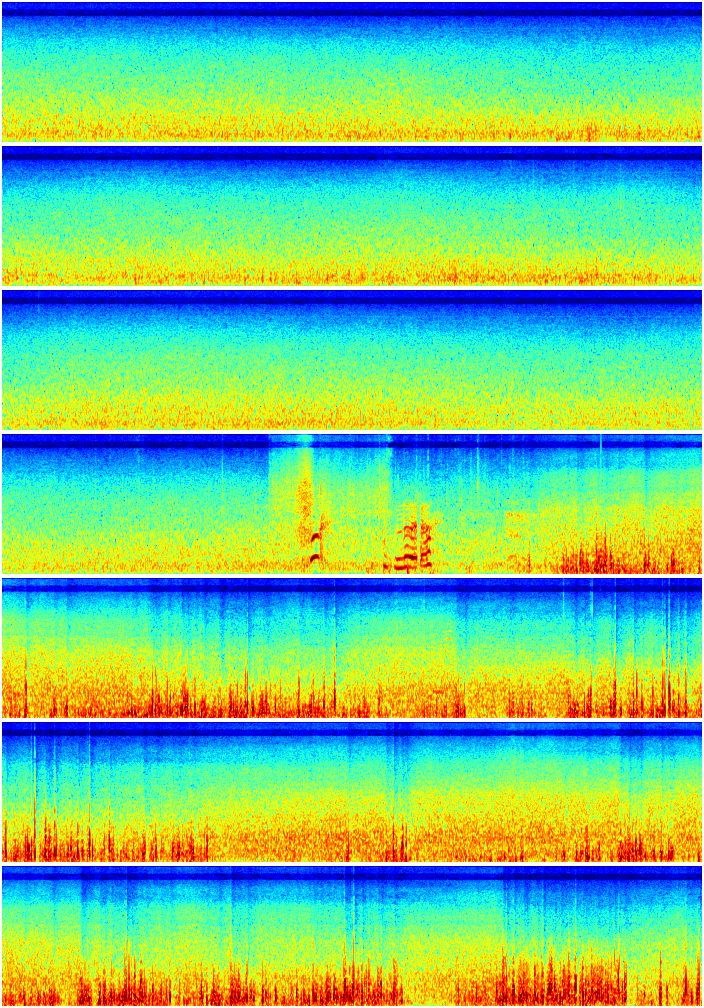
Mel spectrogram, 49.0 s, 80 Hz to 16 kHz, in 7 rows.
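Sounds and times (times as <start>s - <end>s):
wind buffeting microphone: 1.4s - 49.0s
surf breaking: 23.2s - 30.1s
wind rushing: 23.5s - 36.9s.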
